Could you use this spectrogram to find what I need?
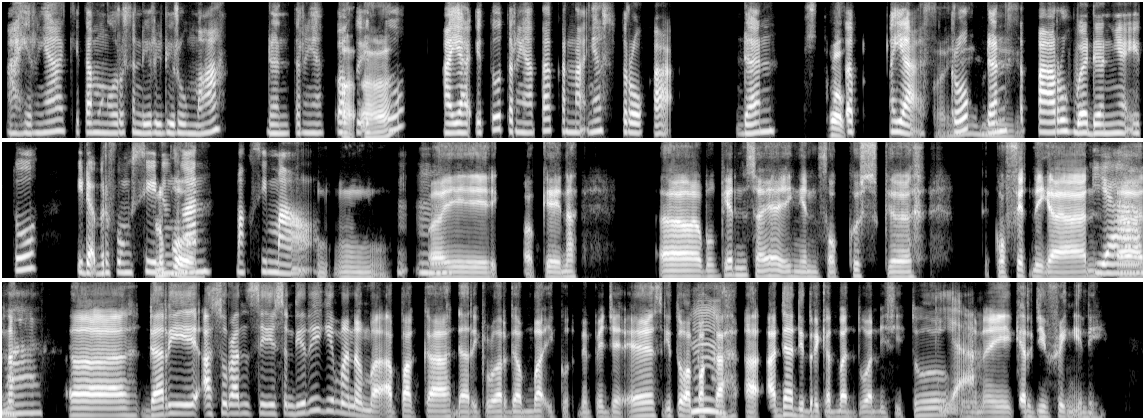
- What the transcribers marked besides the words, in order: other background noise; in English: "caregiving"
- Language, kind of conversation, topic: Indonesian, podcast, Pengalaman belajar informal apa yang paling mengubah hidupmu?
- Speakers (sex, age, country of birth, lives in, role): female, 40-44, Indonesia, Indonesia, guest; male, 40-44, Indonesia, Indonesia, host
